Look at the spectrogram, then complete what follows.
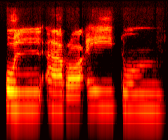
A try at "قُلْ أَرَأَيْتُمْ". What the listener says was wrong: Yes, you're tensing a little bit when you're saying this Hamza. The first one's not too bad, but the second Hamza, you're tensing a little bit. So ara, then relax. قُلْ أَرَأَيْتُمْ.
